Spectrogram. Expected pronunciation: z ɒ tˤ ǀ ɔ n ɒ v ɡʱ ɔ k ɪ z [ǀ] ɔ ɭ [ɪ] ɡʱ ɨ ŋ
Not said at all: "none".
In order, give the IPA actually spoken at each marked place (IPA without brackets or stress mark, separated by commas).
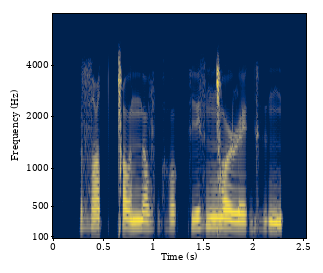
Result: ŋ͡ǀ, ɛ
